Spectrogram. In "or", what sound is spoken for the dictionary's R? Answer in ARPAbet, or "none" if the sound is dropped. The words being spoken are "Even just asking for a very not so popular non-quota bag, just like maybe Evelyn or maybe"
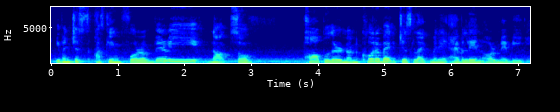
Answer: R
